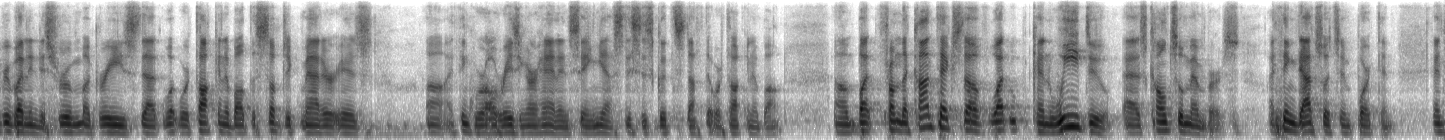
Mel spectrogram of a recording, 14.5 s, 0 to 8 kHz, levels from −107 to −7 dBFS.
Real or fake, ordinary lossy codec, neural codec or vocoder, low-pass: fake; Opus, 32 kbps; vocoder, 44.1 kHz, 80 mel bands, Vocos; 7.2 kHz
